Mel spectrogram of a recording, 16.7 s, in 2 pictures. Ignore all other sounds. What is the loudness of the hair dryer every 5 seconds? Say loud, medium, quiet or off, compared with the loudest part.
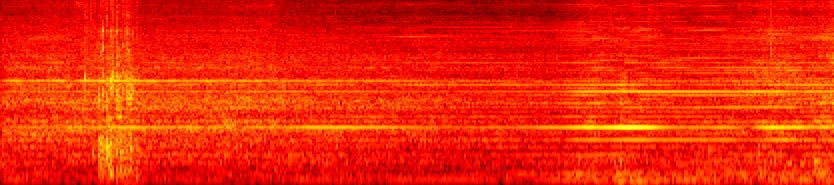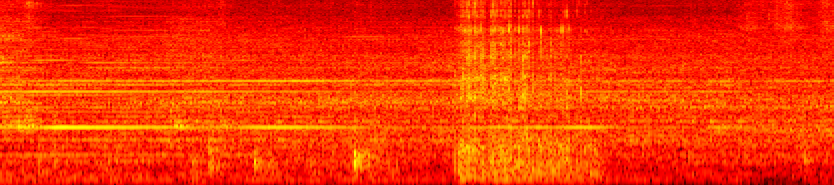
loud, medium, loud, loud.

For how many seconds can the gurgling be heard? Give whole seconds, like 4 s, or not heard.
2 s.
